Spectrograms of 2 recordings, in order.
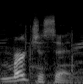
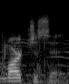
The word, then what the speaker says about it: Murchison: I was pronouncing your name wrong. It's Murchison, not Marchison. Well, Murchison like merch is what McDog said.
